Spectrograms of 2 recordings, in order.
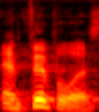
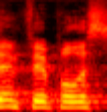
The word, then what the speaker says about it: Amphipolis: Amphipolis, there we go.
